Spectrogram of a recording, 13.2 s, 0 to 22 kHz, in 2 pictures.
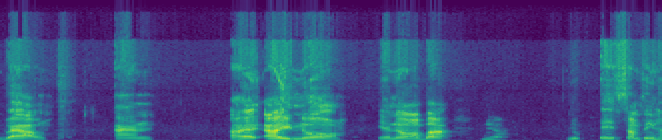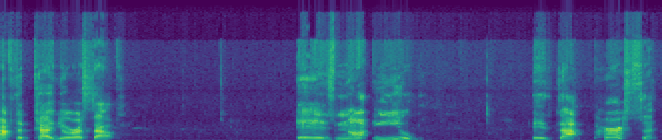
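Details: Adult woman with three strokes (2017, 2018, 2019); the first, haemorrhagic, took her speech and paralysed her right side; she relearned to talk, though some words will never return: mild aphasia after stroke.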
